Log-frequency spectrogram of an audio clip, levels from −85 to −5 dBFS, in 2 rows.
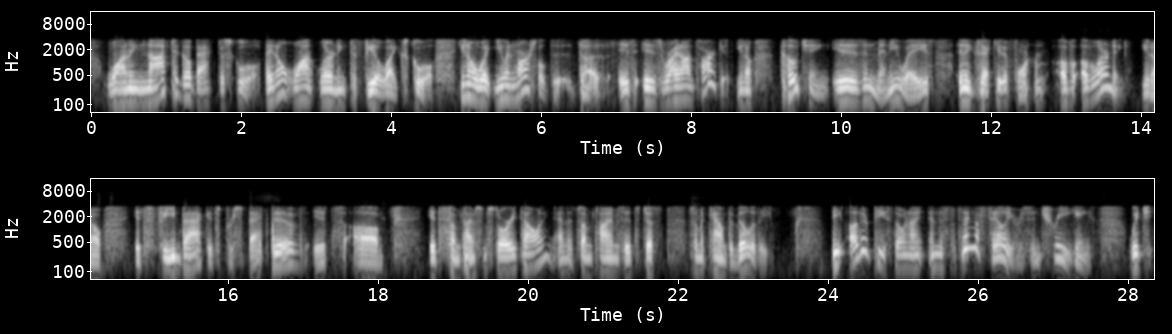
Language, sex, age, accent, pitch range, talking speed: English, male, 50-69, American, 110-150 Hz, 155 wpm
